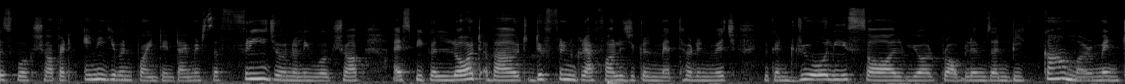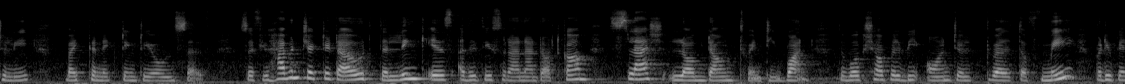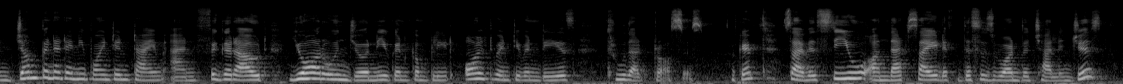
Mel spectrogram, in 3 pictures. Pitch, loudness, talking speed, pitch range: 200 Hz, -30 LUFS, 180 wpm, 185-225 Hz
